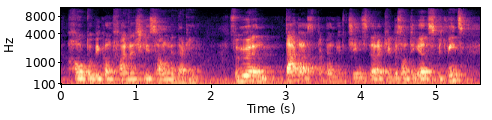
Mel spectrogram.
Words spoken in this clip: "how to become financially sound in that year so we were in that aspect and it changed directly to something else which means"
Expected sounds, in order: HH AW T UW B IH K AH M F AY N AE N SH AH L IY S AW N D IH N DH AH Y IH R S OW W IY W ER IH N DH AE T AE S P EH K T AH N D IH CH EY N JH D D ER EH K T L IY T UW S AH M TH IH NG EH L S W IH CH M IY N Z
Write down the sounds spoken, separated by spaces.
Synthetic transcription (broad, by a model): HH AW T UW B IH K AH M F AY N AE N SH AH L IY S AW N D IH N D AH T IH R S OW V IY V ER IH N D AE T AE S B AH T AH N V IH CH EY N JH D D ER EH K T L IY T UW S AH M T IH NG EH L S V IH CH M IY N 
